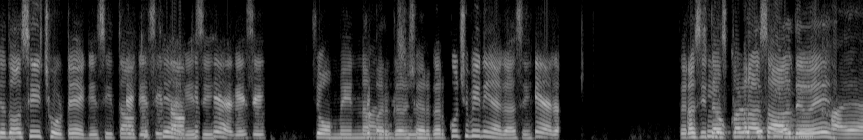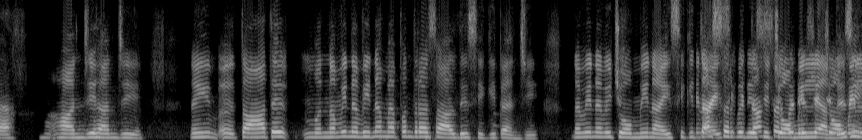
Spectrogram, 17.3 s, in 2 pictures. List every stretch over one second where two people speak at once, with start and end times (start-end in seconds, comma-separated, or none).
6.9-8.3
